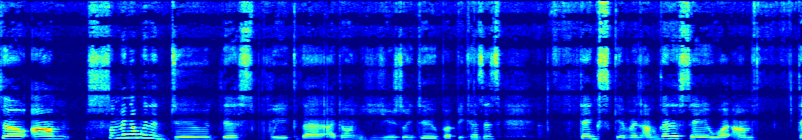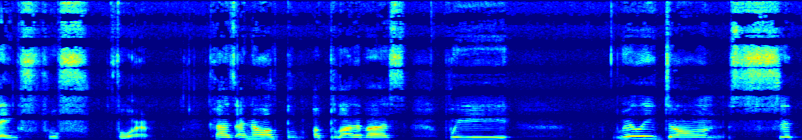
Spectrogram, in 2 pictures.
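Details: Stuttering in an adult woman who has stuttered since childhood.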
